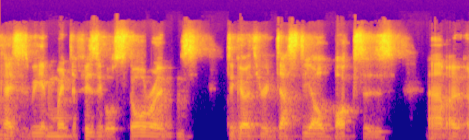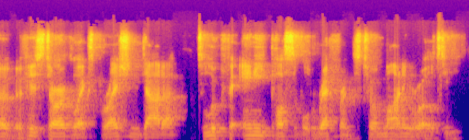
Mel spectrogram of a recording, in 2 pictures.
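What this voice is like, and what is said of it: Australian accent. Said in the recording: “That's a good Australian accent there, as we said that you are originally from Australia.”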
